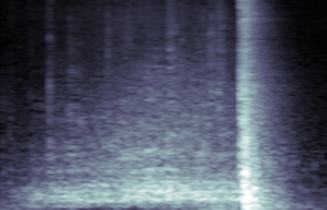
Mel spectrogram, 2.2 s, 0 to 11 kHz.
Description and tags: Van sliding door close
Closing a sliding door.Recorded with a Zoom H5 and a XYH-5 stereo mic.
